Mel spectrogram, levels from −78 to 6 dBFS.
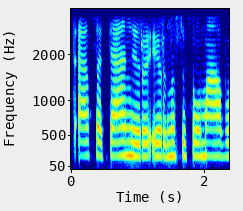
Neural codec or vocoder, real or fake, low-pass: codec, 24 kHz, 3.1 kbps, DualCodec; fake; 3.6 kHz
